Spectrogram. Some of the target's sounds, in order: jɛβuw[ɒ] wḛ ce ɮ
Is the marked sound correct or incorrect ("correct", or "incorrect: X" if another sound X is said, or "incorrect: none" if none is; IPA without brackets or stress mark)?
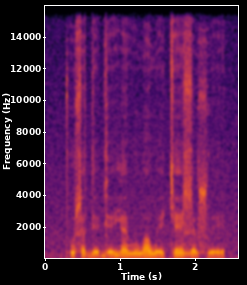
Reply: correct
